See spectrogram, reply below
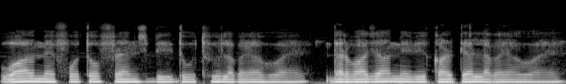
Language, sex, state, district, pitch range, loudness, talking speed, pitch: Hindi, male, Arunachal Pradesh, Papum Pare, 115-120 Hz, -14 LUFS, 180 wpm, 120 Hz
